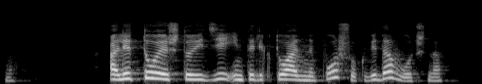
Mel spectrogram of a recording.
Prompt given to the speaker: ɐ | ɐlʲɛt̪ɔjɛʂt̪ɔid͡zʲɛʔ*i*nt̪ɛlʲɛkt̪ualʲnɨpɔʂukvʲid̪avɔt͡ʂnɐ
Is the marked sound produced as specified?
yes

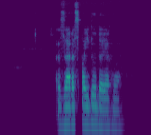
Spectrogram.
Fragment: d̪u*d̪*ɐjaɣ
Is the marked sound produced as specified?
yes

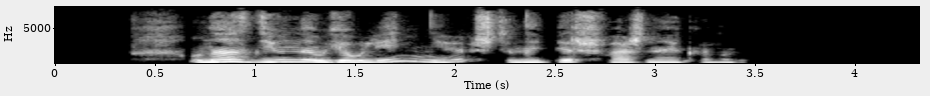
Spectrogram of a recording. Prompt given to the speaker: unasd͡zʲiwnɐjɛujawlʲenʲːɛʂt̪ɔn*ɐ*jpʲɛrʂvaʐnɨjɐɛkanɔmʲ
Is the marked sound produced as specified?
no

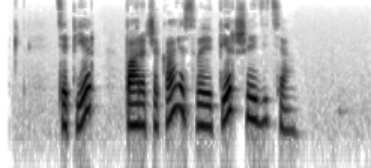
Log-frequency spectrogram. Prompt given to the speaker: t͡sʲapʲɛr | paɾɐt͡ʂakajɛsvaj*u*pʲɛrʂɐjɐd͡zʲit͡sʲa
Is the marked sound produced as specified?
no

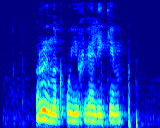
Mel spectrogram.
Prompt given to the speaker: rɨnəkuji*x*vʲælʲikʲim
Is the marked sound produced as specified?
yes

